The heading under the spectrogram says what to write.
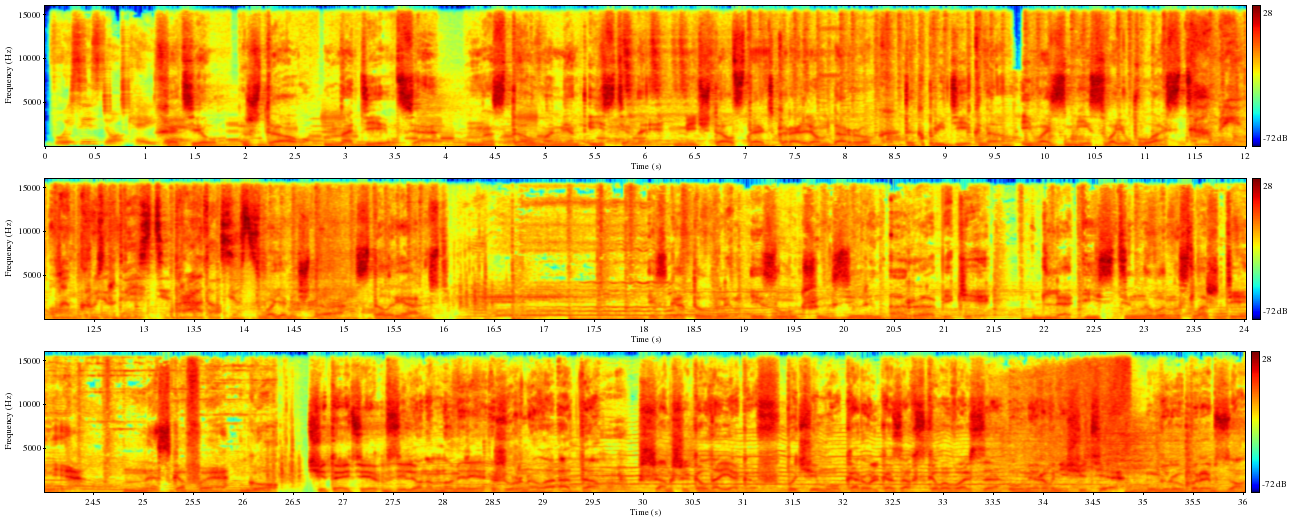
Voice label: ru

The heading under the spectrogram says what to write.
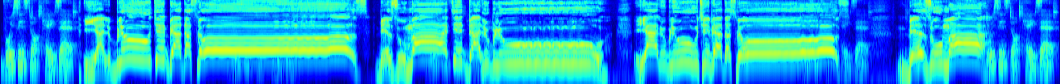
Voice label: ru vocal

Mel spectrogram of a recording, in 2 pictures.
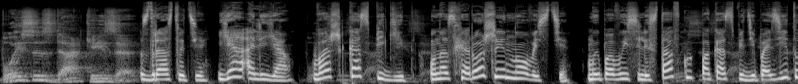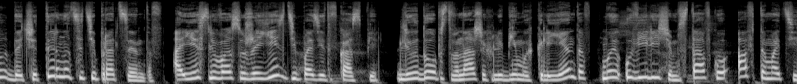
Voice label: rus

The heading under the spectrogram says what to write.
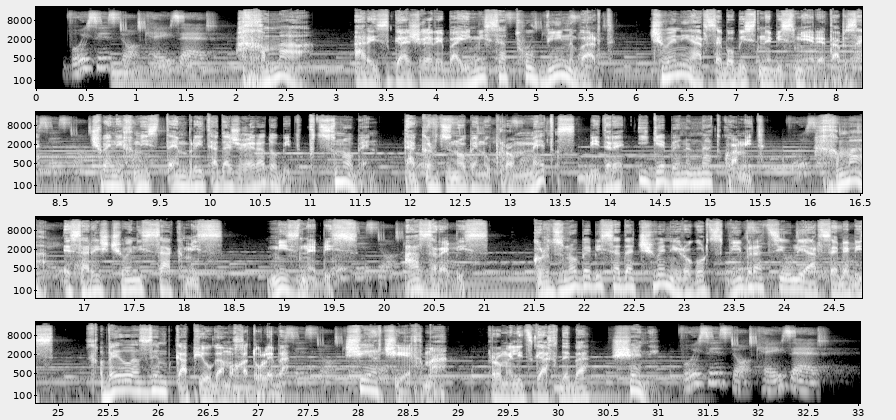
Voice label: man

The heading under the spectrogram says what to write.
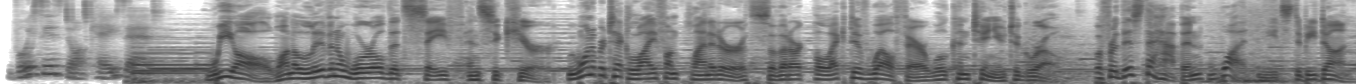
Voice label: en

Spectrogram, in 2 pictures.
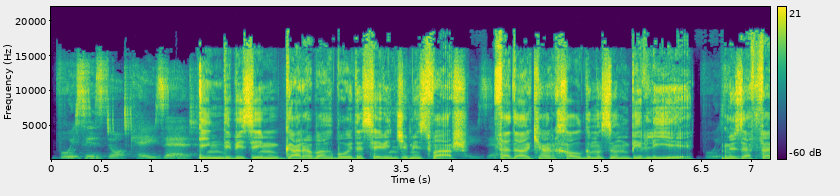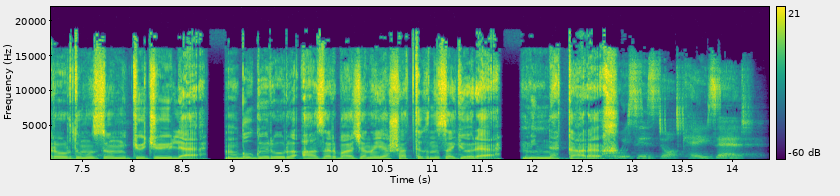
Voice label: Voice aze

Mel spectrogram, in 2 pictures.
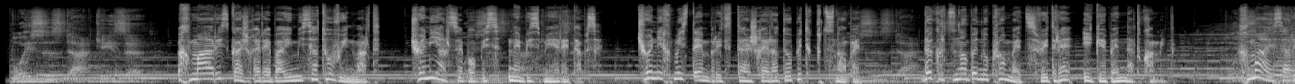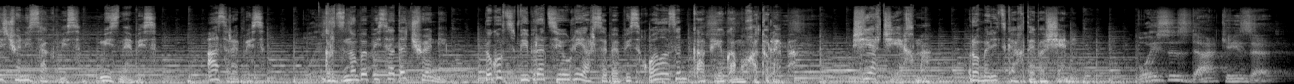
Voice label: woman

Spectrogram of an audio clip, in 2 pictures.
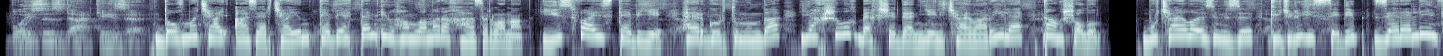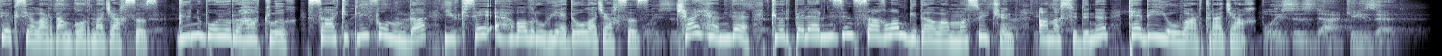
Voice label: Voice aze

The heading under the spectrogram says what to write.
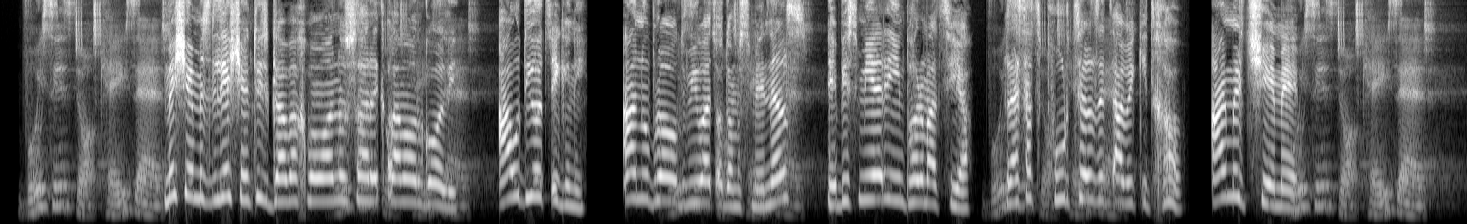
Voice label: kid boy

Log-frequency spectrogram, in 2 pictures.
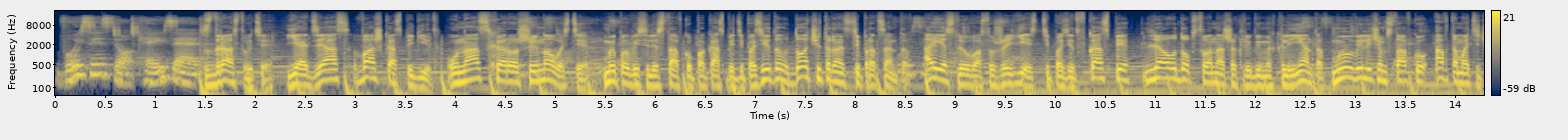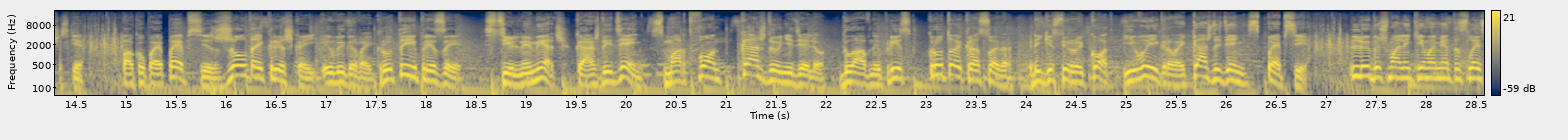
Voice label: ru

